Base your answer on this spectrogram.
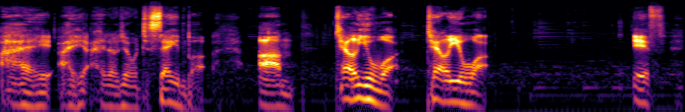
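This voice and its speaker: Doing a put-on character voice, a man sounds raspy with a very deep, low pitch. He speaks at a fairly slow pace with long, frequent pauses while music plays in the background. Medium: virtual streamer. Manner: stammering, hesitant.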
